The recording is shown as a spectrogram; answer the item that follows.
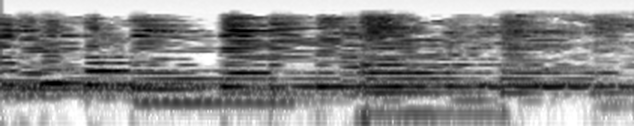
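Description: Music: an instrumental stretch of the song, melodic instruments playing with no lyrics sung.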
